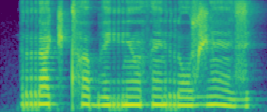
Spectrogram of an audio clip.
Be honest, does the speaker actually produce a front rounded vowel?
no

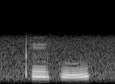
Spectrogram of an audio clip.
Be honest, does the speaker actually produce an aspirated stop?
yes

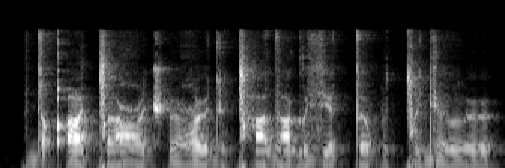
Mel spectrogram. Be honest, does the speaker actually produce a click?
yes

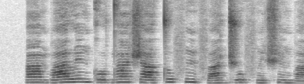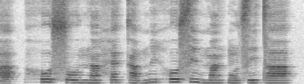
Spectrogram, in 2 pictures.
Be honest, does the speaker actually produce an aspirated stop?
no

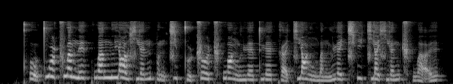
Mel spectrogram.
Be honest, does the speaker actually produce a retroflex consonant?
yes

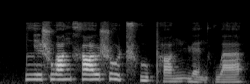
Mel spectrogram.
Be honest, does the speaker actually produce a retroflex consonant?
yes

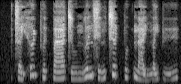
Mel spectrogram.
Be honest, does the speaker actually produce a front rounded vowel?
yes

